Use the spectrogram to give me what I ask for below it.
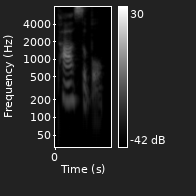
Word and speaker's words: possible: S는 시옷 소리가 나는데 이렇게 뒤에 IBL가 올 때는 좀 세게 발음되는 경향이 있습니다. 그래서 쌍쇼에 가깝게 발음되고요. IBLE는 덩어리로 ble 소리 나죠. 그래서 possible이라고 발음을 하시면 됩니다. possible 의미는 가능한이죠.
